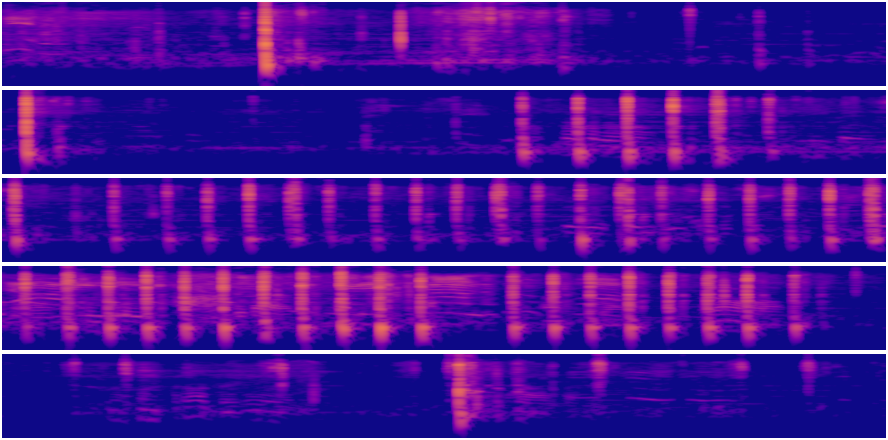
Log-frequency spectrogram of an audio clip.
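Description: A heavy fixed-blade knife chopping into dry branches: a few single knocks, then a fast run of blows at about four a second lasting some ten seconds.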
